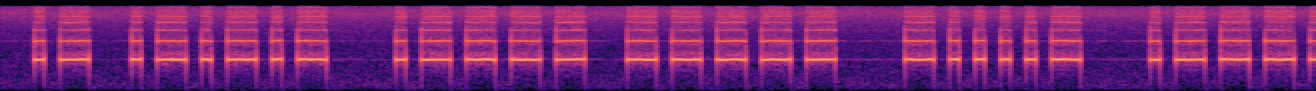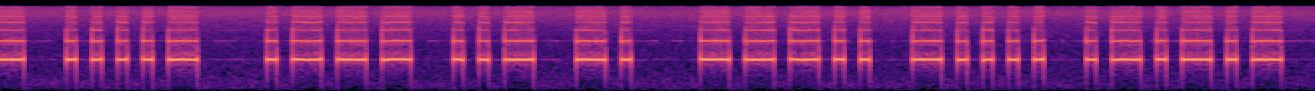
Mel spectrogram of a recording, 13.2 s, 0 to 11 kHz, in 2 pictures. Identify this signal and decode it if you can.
Morse code, heard as a keyed tone, about 19 wpm, 1180 Hz. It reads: A. 10 - 14 JUN 86.
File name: mrx083 20wpm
